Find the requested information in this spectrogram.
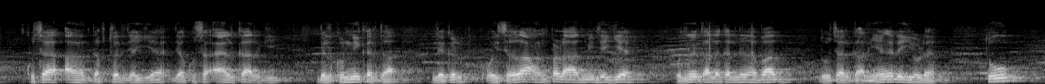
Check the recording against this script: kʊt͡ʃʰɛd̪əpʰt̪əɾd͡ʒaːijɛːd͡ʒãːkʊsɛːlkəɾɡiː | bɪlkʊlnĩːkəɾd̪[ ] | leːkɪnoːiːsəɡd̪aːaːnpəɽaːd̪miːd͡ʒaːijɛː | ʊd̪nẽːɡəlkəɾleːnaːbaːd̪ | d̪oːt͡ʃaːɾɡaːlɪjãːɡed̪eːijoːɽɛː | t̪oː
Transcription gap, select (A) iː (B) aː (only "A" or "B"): B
